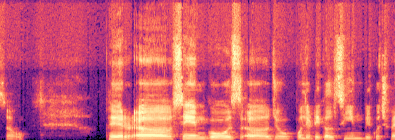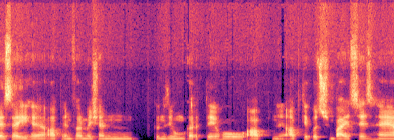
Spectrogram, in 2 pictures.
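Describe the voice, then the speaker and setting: Gravelly, flat-voiced man co-hosting a podcast. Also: on the low side, rough recording. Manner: mixes Hindi-Urdu and English, with many fillers. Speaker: podcast co-host. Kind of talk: casual podcast discussion.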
